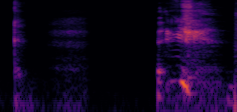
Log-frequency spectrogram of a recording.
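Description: A single loud sneeze: a short sharp catch of breath, a drawn-in inhale, then an explosive, breathy burst that trails off. No one talks.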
